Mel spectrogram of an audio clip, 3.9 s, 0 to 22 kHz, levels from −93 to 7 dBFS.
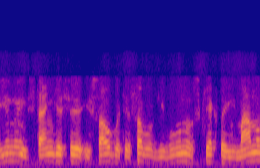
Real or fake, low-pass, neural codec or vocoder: real; 7.2 kHz; none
